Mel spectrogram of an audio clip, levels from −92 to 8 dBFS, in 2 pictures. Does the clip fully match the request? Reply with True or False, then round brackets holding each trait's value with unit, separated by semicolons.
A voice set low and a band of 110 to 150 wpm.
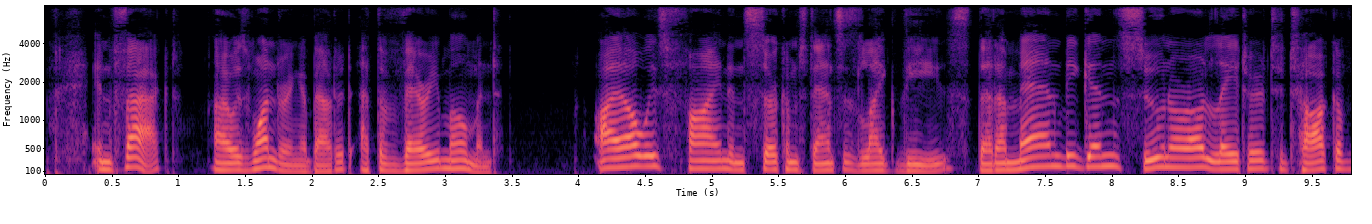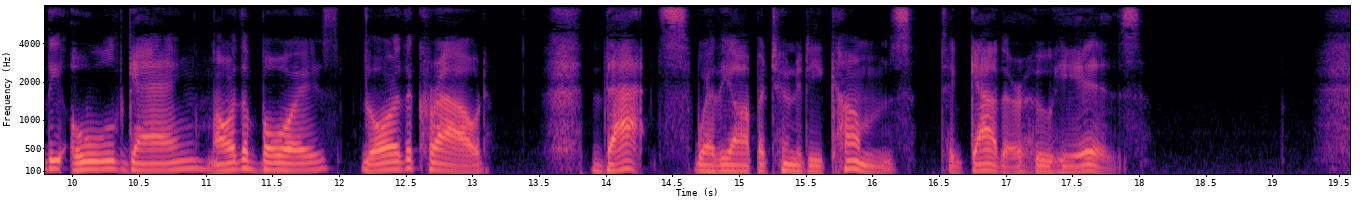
True (130 Hz; 145 wpm)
